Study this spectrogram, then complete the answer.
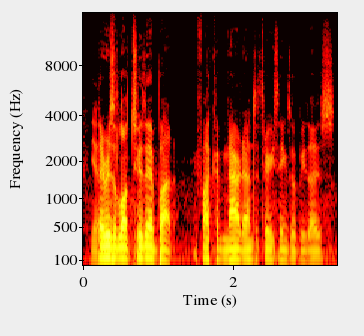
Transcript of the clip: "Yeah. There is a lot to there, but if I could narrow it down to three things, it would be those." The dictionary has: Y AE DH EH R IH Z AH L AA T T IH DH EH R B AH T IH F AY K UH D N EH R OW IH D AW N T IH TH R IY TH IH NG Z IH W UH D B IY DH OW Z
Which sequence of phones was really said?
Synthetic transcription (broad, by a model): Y DH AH R IH Z AH L AA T T IH DH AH R B AH T IH F AY K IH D N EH R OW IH D AW N T IH TH R IY TH IH NG Z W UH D B IY DH OW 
